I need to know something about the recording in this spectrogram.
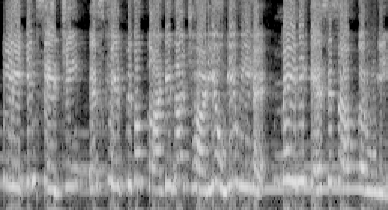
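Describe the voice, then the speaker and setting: A woman's voice: very high voice, normal speed, distant mic. A woman voicing a devoted mother bird in a Hindi moral-story cartoon, speaking in an earnest, melodramatic way. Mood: pleading. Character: grieving, devoted mother bird, gentle and self-sacrificing.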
